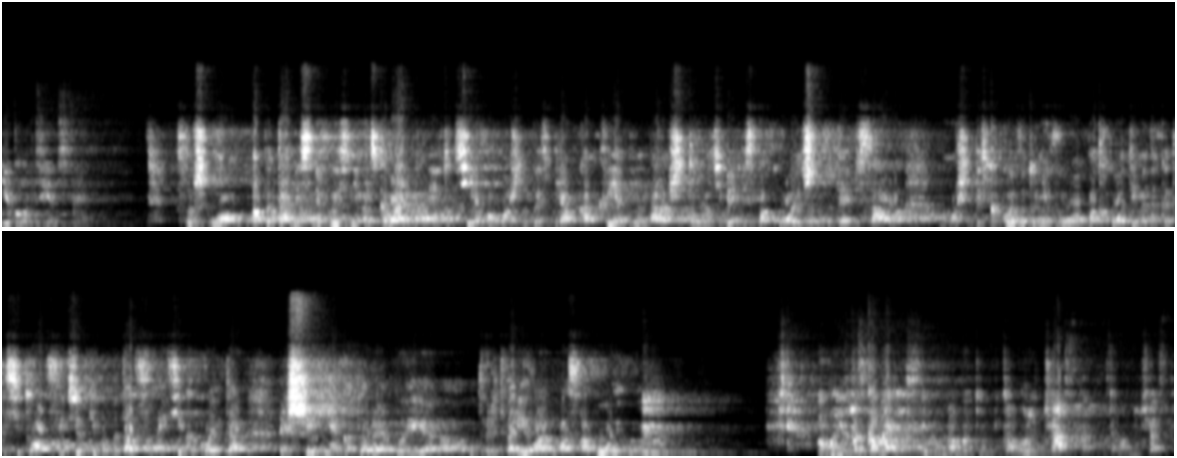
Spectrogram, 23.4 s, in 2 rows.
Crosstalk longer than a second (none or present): none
